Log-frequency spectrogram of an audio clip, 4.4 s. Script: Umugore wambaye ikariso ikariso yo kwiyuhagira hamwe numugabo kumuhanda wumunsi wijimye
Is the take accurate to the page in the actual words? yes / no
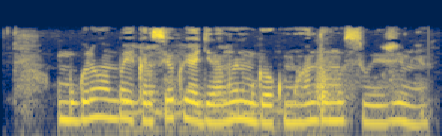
no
